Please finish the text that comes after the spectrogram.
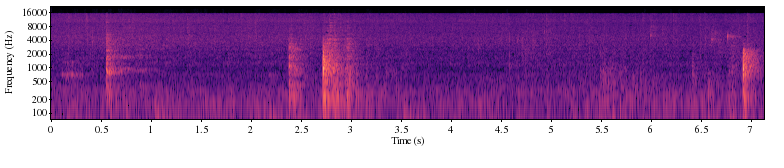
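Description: Vegetables for a hearty soup sweating in a pan, a soft steady sizzle with a few sharp stirring scrapes spaced apart, close and fairly quiet.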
